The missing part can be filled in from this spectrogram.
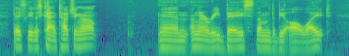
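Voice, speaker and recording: A man's monotone, flat intonation at a moderate pace. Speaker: tabletop wargaming hobbyist. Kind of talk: casual vlog. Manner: halting.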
